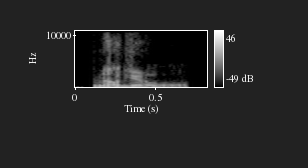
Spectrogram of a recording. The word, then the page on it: nodule: British English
